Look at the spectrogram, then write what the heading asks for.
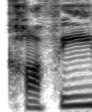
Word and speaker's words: Ko-fi: those Ko-fi, I think it's actually pronounced just coffee, but the KO-FI, buy me a coffee, like, tip jars?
